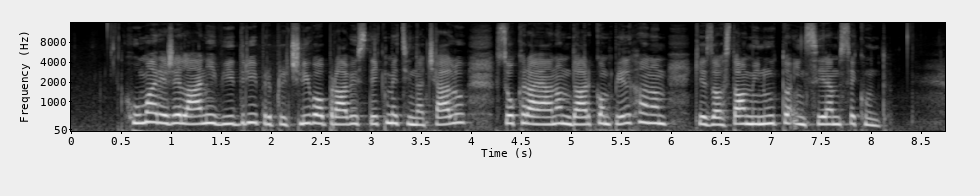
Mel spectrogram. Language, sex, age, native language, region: Slovenian, female, 18-29, Slovenian, Drava region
